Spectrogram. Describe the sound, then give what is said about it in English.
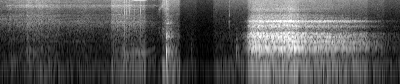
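A long, deep inhale drawn in through the nose, fairly loud, preceded by a quieter sniff and brief pause, with no talking. “But don't just breathe. You know, sometimes you can do that and you can completely blank out and meditate, you know, deep through the nose.”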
